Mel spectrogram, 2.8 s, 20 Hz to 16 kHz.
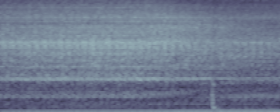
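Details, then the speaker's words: Suzuki Every DA52V kei van, cold, no engine light; steady, smooth, slightly raised idle with no knocks or stumbles; normal cold fast idle. "it's idling high but it's cold so we'll forgive that"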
